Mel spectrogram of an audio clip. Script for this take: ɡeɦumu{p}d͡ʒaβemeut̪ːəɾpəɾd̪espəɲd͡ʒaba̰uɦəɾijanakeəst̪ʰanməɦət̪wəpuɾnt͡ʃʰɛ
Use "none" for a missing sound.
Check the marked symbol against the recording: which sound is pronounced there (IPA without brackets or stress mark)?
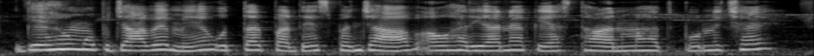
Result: p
